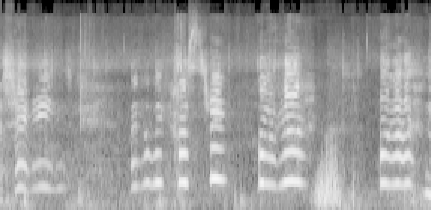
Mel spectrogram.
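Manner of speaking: very high squeal while hurrying; real squeaky, breathless urgency; high-pitched panic. Real, not acted. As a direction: squeak it out in a rush to cross. Rushing to beat the changing light.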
